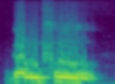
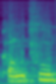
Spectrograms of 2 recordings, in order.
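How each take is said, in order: First: The first word starts with a soft G sound. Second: The first word starts with a hard K sound. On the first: This is the Cantonese form used by one martial arts community. "with a G" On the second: This is the form most people know. "with the K"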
